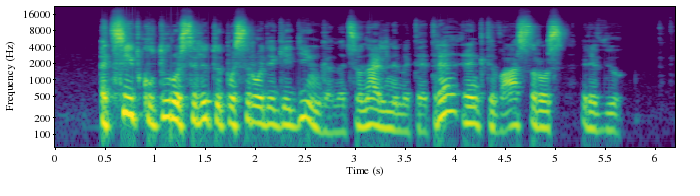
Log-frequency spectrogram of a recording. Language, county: Lithuanian, Kaunas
